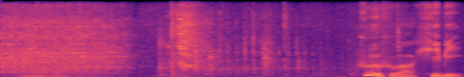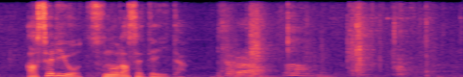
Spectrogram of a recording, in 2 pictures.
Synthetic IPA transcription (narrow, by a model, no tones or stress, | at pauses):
ɸɯːɸɯ̟βaçibʲi | ase̞ɾʲio̞t͡sɨno̞ɾase̞t̪e̞ḭt̪ḁ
